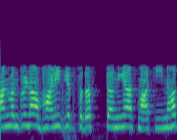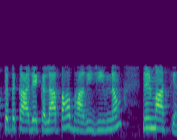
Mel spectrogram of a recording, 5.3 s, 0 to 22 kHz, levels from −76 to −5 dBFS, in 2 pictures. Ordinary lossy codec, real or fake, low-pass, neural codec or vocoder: none; real; 3.6 kHz; none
